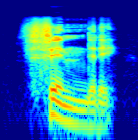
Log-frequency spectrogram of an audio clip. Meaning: to divide, split
- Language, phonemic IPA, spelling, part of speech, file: Occitan, /ˈfendɾe/, fendre, verb, LL-Q942602-fendre.wav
